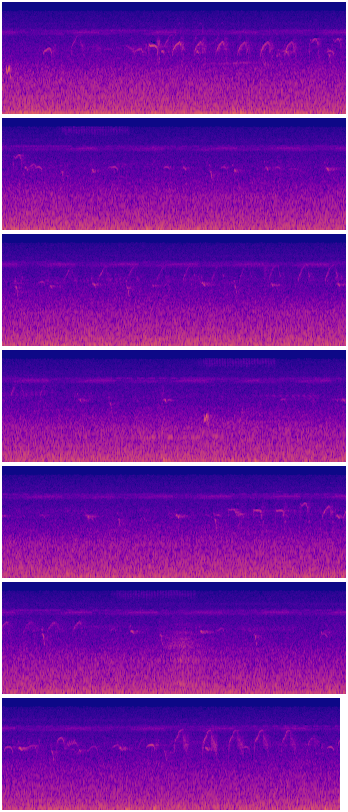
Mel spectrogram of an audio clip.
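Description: Small birds chirping in short, quick, high-pitched series every several seconds over a steady outdoor background hiss.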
